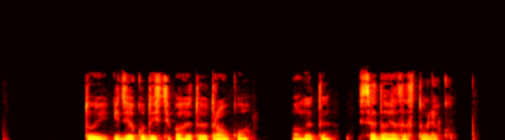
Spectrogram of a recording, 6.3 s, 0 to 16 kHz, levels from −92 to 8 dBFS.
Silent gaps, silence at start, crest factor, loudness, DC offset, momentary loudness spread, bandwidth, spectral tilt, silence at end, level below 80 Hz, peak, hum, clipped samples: 3.47-3.61 s, 4.28-4.32 s; 1.05 s; 18 dB; -22 LUFS; under 0.1%; 10 LU; 8 kHz; -5.5 dB/octave; 0.8 s; -56 dBFS; -6 dBFS; none; under 0.1%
